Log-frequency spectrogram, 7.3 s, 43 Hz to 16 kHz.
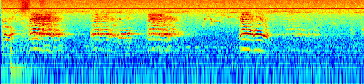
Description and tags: Hadeda Ibis flying overhead in Hluhluwe National Park, South Africa. Marantz PMD751, Vivanco EM35.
